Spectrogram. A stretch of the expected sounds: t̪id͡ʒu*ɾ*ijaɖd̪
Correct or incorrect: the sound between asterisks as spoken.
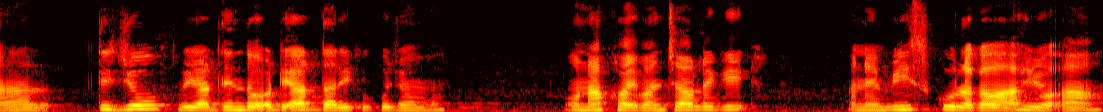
correct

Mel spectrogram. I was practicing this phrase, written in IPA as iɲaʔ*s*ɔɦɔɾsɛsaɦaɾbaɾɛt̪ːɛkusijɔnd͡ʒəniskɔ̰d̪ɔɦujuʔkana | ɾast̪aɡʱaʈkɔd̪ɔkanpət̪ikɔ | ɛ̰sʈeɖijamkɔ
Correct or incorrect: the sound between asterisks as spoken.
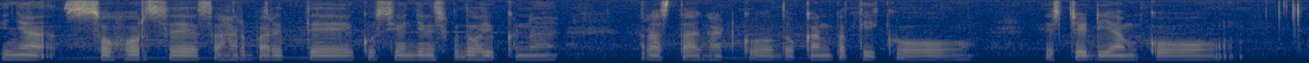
correct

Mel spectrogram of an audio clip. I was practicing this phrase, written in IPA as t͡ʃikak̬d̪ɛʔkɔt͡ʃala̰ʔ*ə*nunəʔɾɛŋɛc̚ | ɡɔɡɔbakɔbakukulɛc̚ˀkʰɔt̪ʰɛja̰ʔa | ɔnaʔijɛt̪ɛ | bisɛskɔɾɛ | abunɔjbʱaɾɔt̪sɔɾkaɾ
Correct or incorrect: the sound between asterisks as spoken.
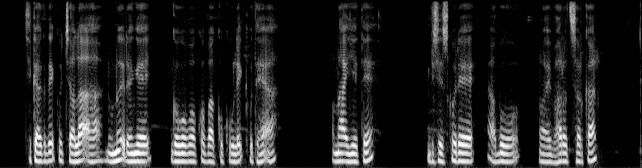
incorrect: a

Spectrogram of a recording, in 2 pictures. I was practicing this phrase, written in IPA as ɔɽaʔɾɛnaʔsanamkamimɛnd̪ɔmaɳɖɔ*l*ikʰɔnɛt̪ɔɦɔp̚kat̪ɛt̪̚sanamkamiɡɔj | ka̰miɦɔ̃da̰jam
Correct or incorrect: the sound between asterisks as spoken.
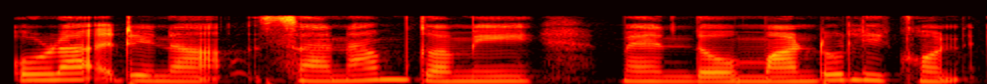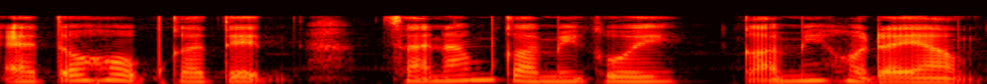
correct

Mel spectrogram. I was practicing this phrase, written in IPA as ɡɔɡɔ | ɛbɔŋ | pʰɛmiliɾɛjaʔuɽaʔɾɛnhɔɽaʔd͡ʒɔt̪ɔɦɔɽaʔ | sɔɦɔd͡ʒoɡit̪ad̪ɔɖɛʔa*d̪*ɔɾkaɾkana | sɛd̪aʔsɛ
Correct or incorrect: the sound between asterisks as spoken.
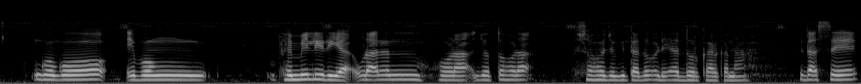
correct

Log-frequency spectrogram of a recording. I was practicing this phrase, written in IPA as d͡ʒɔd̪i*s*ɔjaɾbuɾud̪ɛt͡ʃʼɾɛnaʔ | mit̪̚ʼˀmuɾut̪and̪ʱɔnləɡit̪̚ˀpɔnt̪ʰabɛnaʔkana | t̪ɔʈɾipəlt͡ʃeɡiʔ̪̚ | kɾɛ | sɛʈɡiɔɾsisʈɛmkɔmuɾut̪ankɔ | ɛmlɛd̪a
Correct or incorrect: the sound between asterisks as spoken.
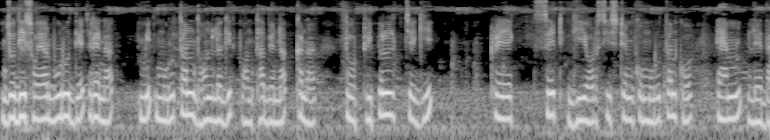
correct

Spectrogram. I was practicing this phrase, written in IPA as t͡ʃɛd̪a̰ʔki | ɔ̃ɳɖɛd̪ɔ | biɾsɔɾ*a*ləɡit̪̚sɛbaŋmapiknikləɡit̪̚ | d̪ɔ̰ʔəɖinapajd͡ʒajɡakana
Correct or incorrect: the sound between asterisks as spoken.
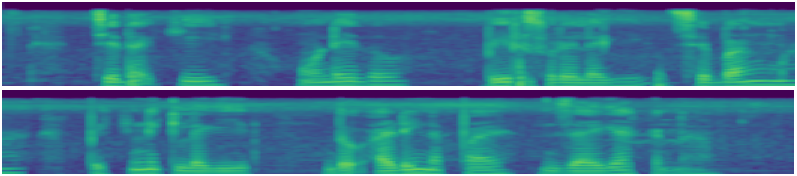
incorrect: ɛ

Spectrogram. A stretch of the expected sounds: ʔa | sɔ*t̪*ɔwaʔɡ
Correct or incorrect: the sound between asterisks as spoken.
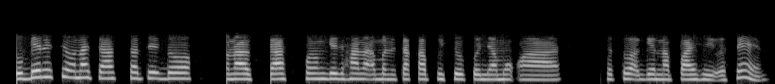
correct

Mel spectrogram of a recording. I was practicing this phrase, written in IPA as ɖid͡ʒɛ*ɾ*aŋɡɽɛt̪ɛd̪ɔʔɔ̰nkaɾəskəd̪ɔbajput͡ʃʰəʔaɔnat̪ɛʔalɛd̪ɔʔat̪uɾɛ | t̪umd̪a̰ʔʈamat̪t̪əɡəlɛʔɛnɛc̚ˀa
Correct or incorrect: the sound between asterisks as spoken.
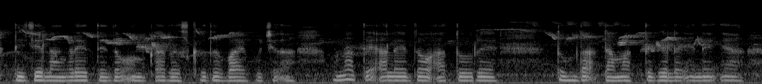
incorrect: l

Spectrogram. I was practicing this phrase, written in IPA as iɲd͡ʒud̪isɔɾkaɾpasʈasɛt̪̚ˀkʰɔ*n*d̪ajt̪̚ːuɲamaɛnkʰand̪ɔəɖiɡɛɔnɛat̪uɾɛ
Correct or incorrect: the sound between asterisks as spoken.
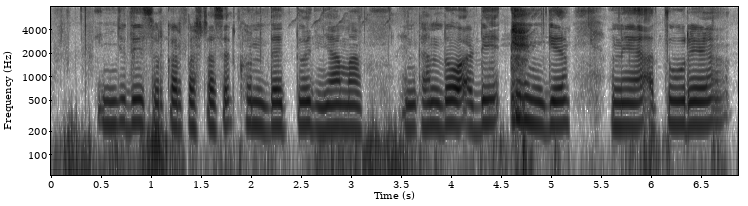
correct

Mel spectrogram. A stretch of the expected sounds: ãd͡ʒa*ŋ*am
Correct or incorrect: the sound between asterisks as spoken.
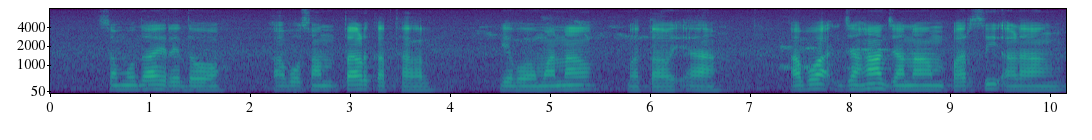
incorrect: n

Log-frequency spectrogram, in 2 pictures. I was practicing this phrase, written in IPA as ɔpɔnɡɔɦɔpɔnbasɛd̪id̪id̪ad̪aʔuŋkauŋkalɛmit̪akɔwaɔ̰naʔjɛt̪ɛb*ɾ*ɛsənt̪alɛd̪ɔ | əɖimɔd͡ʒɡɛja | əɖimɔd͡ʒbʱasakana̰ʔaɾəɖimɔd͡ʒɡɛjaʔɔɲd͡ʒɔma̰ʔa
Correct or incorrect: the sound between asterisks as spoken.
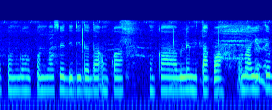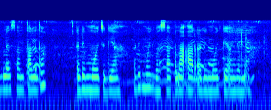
incorrect: l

